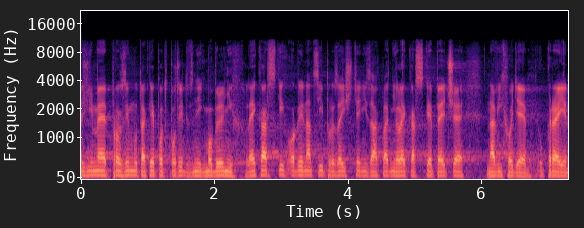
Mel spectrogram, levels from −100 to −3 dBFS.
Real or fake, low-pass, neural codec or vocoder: real; 10.8 kHz; none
